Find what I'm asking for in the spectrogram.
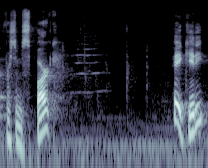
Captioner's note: meow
